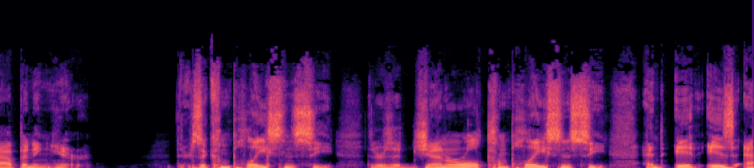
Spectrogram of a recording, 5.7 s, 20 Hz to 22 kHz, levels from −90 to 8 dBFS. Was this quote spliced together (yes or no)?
no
